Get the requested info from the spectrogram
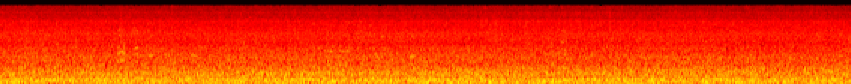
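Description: Fast, shallow mountain stream rushing over rocks: a steady, even wash of water noise.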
